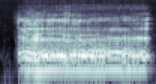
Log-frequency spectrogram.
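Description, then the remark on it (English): A single loud, sustained burp lasting over a second, deep and throaty with a steady rumbling tone, with no talking. “Since then, I've built up to this moment right here where I'm going to burp now.”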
